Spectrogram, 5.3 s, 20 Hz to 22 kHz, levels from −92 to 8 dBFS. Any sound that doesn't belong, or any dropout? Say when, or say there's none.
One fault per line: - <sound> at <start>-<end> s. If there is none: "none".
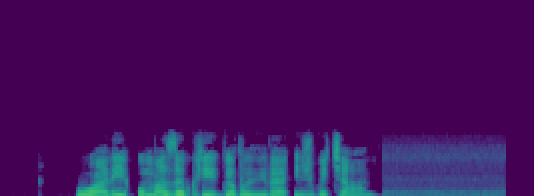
none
